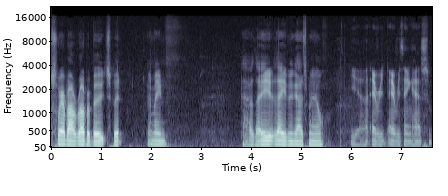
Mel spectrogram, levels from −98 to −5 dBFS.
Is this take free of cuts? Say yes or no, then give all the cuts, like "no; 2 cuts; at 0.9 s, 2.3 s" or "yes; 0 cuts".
yes; 0 cuts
